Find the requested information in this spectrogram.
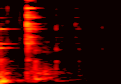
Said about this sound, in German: und das ist auch der Moment, super, wo ich mir mein Getränk endlich einschenke.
